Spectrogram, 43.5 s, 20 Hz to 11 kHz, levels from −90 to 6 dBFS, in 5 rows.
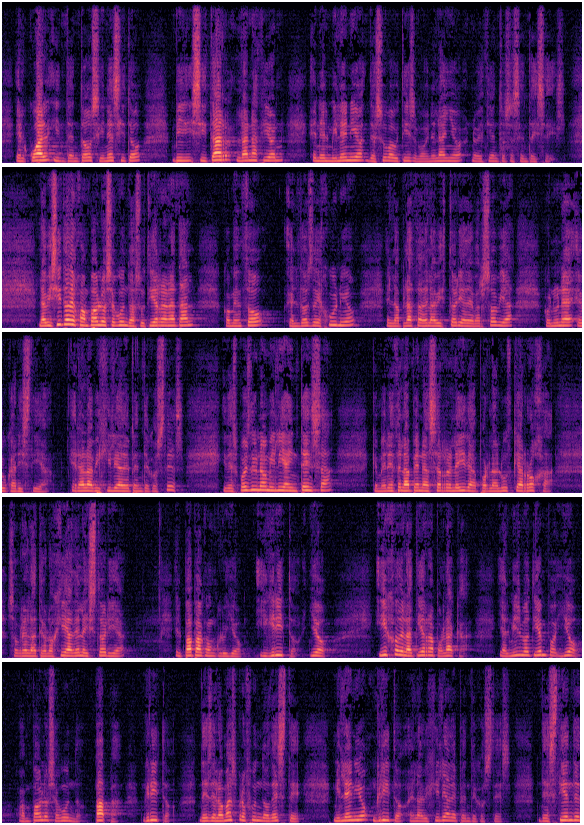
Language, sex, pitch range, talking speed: Spanish, male, 195-245 Hz, 150 wpm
